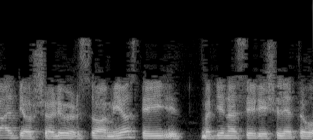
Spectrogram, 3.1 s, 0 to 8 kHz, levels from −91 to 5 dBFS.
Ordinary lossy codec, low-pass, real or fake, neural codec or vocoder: MP3, 24 kbps; 7.2 kHz; fake; codec, 16 kHz in and 24 kHz out, 1 kbps, XY-Tokenizer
